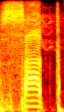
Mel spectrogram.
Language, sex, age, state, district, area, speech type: Marathi, male, 18-30, Maharashtra, Washim, rural, read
